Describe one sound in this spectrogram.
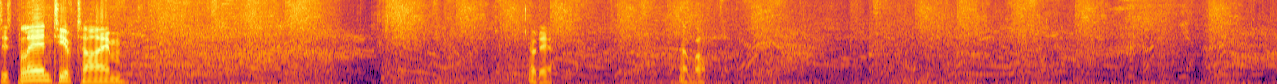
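Weapons clash and strike over and over in a noisy battle.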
